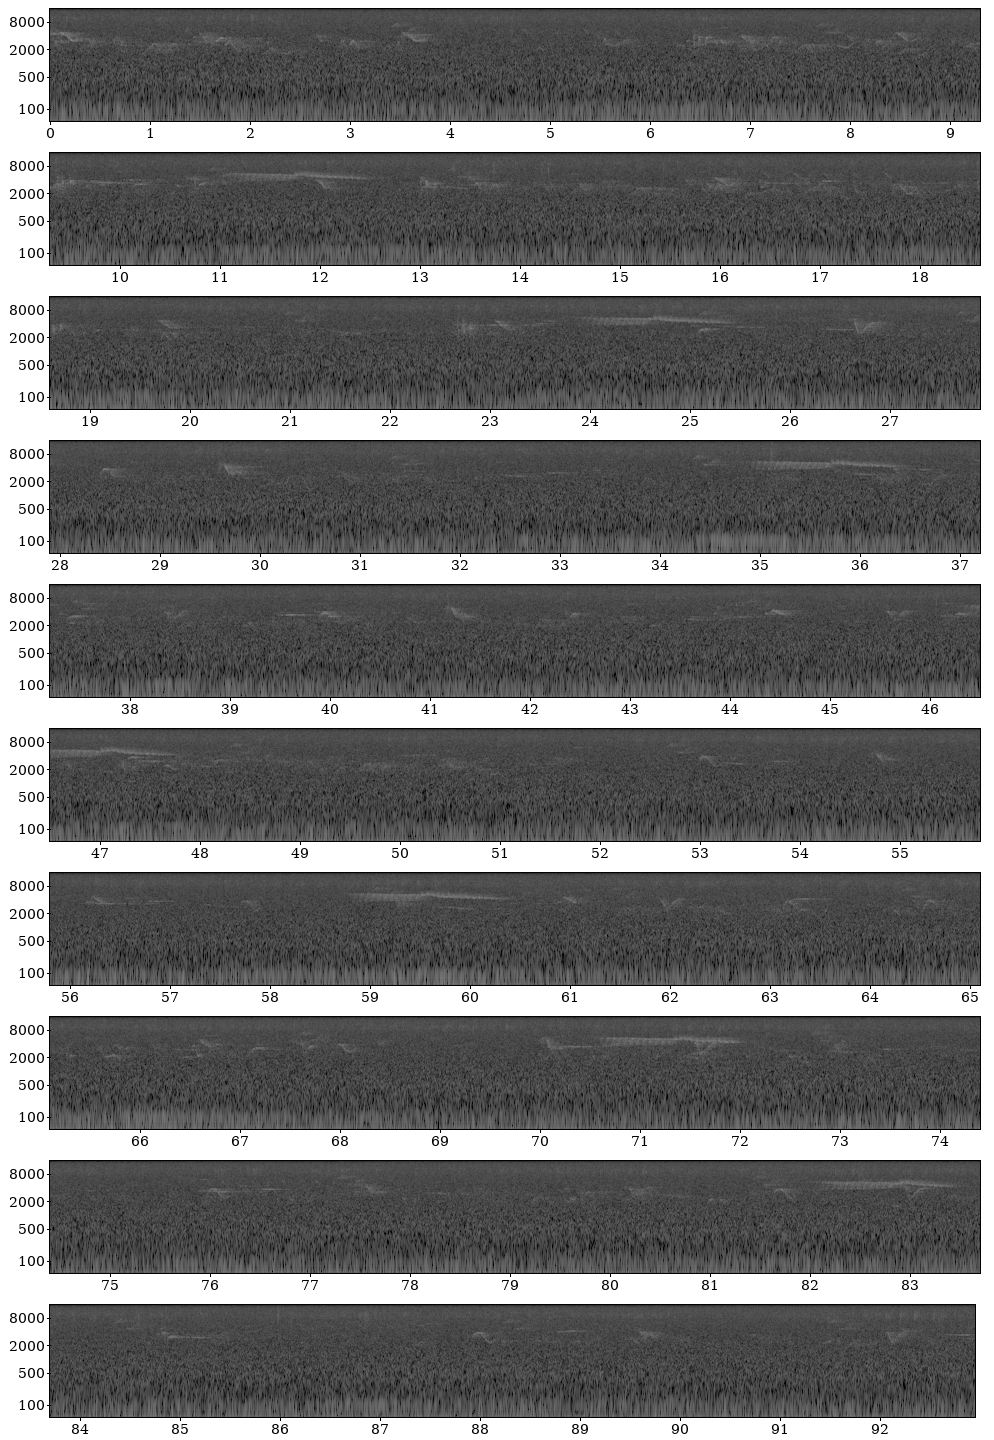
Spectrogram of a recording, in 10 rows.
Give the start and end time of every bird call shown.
[0.00, 0.81] Orange-crowned Warbler (Leiothlypis celata)
[0.00, 4.41] Cassin's Vireo (Vireo cassinii)
[5.71, 7.91] Western Tanager (Piranga ludoviciana)
[8.91, 10.31] Western Tanager (Piranga ludoviciana)
[10.41, 13.51] Orange-crowned Warbler (Leiothlypis celata)
[12.51, 14.31] Western Tanager (Piranga ludoviciana)
[15.31, 17.41] Hermit Thrush (Catharus guttatus)
[18.11, 19.01] Western Tanager (Piranga ludoviciana)
[20.71, 21.61] Pacific-slope Flycatcher (Empidonax difficilis)
[22.41, 23.21] Western Tanager (Piranga ludoviciana)
[23.61, 25.71] Orange-crowned Warbler (Leiothlypis celata)
[27.41, 28.41] Pacific-slope Flycatcher (Empidonax difficilis)
[28.01, 30.31] Western Tanager (Piranga ludoviciana)
[31.21, 32.11] Pacific-slope Flycatcher (Empidonax difficilis)
[34.01, 34.71] Pacific-slope Flycatcher (Empidonax difficilis)
[34.51, 36.81] Orange-crowned Warbler (Leiothlypis celata)
[38.81, 40.61] Hermit Thrush (Catharus guttatus)
[41.01, 51.21] Cassin's Vireo (Vireo cassinii)
[46.01, 48.41] Orange-crowned Warbler (Leiothlypis celata)
[52.11, 57.51] Cassin's Vireo (Vireo cassinii)
[58.41, 60.61] Orange-crowned Warbler (Leiothlypis celata)
[60.51, 68.61] Cassin's Vireo (Vireo cassinii)
[70.31, 72.61] Orange-crowned Warbler (Leiothlypis celata)
[75.61, 91.01] Cassin's Vireo (Vireo cassinii)
[81.51, 83.81] Orange-crowned Warbler (Leiothlypis celata)

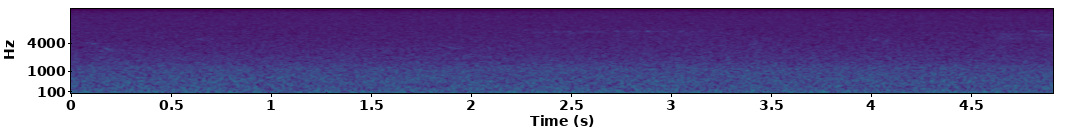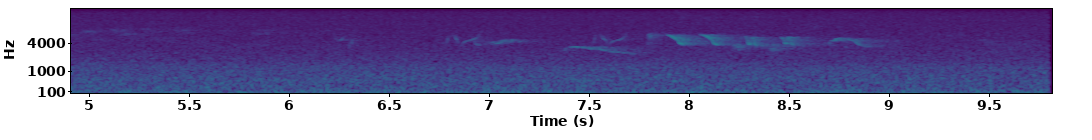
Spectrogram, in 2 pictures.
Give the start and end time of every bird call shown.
[5.70, 9.50] Fox Sparrow (Passerella iliaca)

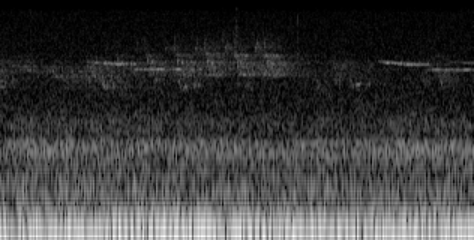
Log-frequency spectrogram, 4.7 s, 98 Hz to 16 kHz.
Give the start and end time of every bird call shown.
[0.00, 4.75] Red-eyed Vireo (Vireo olivaceus)
[0.20, 4.75] Black-capped Chickadee (Poecile atricapillus)
[0.50, 4.75] Ovenbird (Seiurus aurocapilla)

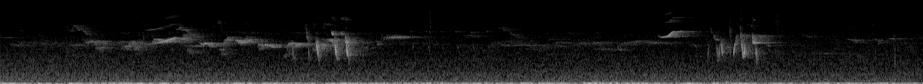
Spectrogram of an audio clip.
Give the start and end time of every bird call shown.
[0.68, 3.17] Red-billed Leiothrix (Leiothrix lutea)
[3.17, 3.58] Omao (Myadestes obscurus)
[3.88, 4.88] Apapane (Himatione sanguinea)
[4.97, 6.78] Red-billed Leiothrix (Leiothrix lutea)
[7.08, 7.88] Omao (Myadestes obscurus)

